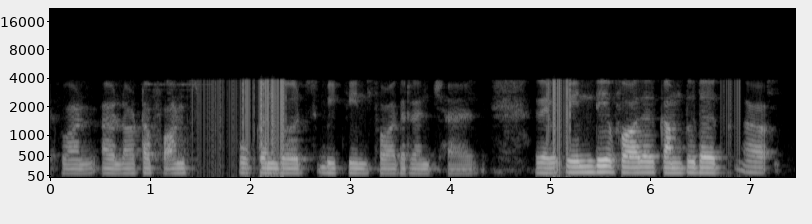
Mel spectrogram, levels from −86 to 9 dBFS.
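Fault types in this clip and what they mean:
Bit errors on a digital phone line: flipped bits in the 8-bit phone samples, each knocking one sample off course, with hits on high bits giving a sharp tick. Crackle rides over the speech from 1.40 to 2.36 s after "lot of", then 4.96–5.20 s and 6.70–6.90 s.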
